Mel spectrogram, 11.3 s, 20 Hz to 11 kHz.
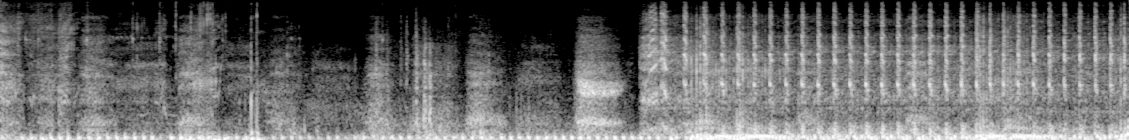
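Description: A Minsk X 250 enduro motorcycle engine cranks in rapid rhythmic chugs without catching, the sputtering cycles pausing briefly before a steadier, louder run of cranking continues up close.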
